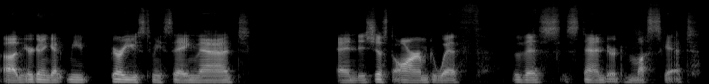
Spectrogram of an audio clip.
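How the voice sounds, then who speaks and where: A man's voice: fairly low pitch, flat delivery, a little slow, bright, forceful tone. Chatty man reviewing a toy set. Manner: chatty, rambling with fillers and restarts. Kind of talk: casual product review. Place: his room.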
